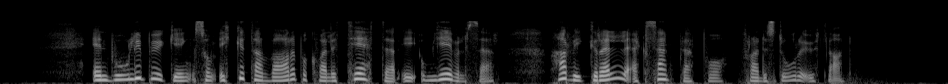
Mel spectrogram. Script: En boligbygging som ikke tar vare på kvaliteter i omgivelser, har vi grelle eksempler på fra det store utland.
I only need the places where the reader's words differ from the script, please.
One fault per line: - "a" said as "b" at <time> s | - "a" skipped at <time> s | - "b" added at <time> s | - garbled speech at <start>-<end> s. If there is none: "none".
none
